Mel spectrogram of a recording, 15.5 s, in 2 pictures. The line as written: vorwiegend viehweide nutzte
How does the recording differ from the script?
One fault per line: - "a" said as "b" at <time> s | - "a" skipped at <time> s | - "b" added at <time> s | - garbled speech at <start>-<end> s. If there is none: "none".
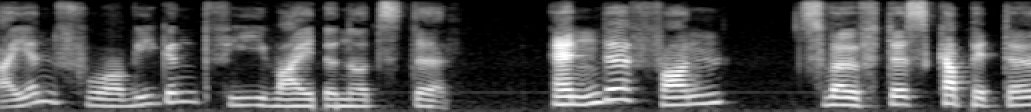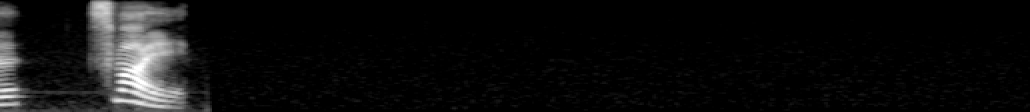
none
